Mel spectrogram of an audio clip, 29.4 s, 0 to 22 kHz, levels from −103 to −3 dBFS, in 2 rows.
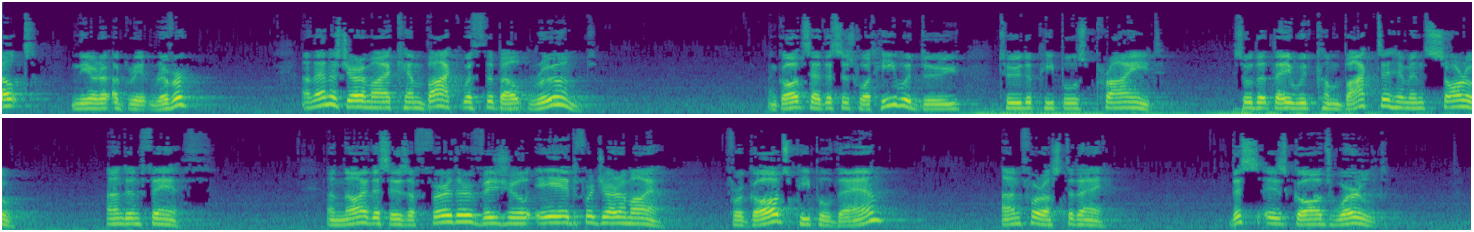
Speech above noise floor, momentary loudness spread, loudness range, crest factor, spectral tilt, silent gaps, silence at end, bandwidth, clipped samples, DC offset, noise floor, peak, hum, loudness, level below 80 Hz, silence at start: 33 dB; 11 LU; 6 LU; 18 dB; -5.5 dB/octave; none; 0.85 s; 15.5 kHz; under 0.1%; under 0.1%; -53 dBFS; -4 dBFS; none; -21 LUFS; -50 dBFS; 0 s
